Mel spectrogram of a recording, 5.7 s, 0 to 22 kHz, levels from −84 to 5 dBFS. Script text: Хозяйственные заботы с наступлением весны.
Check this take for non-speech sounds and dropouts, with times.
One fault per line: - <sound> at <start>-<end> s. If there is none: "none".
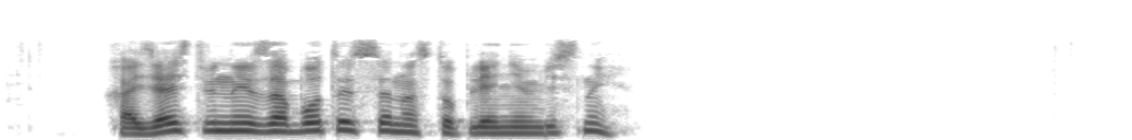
none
